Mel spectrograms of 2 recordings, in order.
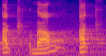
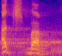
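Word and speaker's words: أَكْبَر: Seperti kita baca takbir Allahu Akbar, jadi dia nempel dulu dengan kuat, baru bergeser nah jadi bacanya pas begitu. Jadi makhraj itu nempel dulu dengan kuat, ya. Jadi bukan ya. Apalagi bacanya ajbar ya. Jadi C gitu ya, ajbar, udah jauh sekali ya.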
